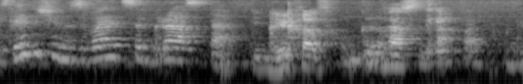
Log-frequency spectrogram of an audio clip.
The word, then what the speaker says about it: Grihastha: Grihastha. How do you say it? Grihastha Грхаста.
